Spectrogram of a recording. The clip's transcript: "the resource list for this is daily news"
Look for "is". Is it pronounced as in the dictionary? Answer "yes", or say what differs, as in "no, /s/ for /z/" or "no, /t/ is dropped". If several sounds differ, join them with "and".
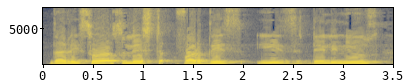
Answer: yes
